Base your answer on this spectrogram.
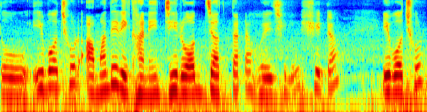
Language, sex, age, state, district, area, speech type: Bengali, female, 45-60, West Bengal, Jhargram, rural, spontaneous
